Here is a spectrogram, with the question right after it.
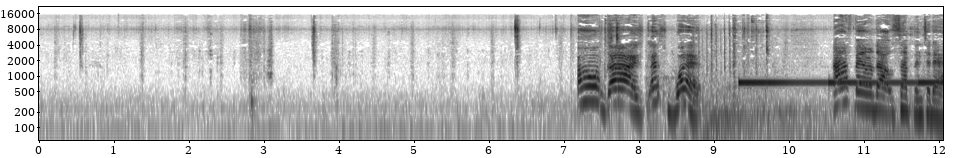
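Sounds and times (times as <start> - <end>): mouth smacking and chewing: 0.0 - 7.2.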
